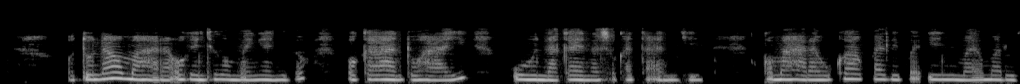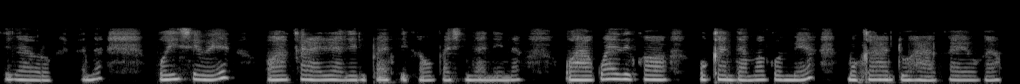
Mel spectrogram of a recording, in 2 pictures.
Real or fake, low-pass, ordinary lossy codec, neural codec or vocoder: real; 5.4 kHz; AAC, 32 kbps; none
